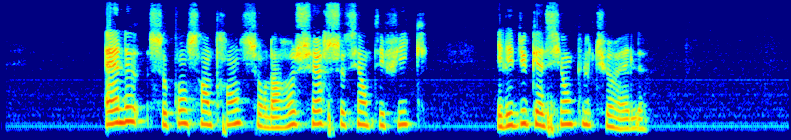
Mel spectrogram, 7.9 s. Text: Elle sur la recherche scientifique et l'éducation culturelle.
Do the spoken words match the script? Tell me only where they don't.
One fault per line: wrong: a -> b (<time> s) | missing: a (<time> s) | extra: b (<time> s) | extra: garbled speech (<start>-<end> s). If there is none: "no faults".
extra: se concentrant (1.5 s)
